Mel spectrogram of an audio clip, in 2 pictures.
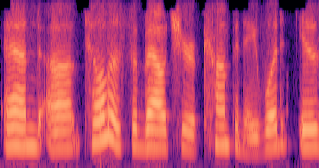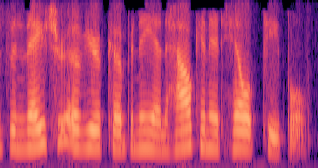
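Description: A woman's voice: medium pitch, steady tone, normal speed, no echo. Female radio host on a tinny, dry phone line; chatty and rambling. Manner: warm, rambling, with fillers. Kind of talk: radio interview.

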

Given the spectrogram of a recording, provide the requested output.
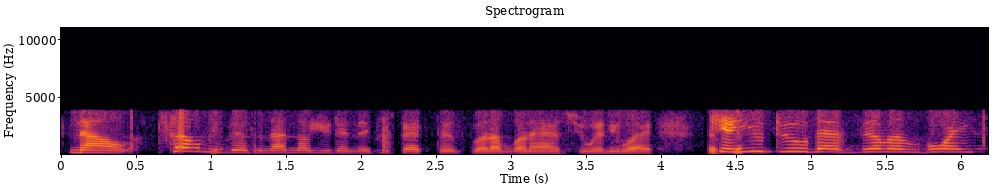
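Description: A man's voice: high-pitched, sing-song, moderate pace. A man hosting a radio interview, coaxing and playful with his guest. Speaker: radio host. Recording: phone-like narrow band.

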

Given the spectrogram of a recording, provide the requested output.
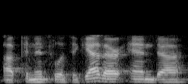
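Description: A man explaining things as an interview guest in a measured way. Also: medium pitch, steady tone. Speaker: interview guest, regional planning director. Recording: narrow muffled phone-like sound with faint noise.

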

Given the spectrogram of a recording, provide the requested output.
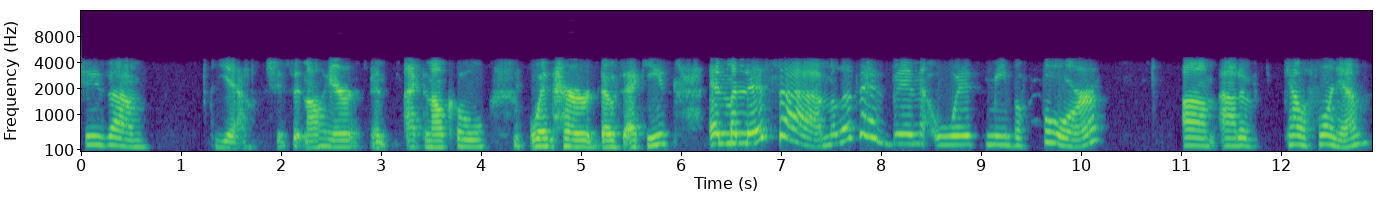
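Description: A woman's voice: medium pitch, expressive, takes it slowly. Campy, sassy woman host, phone-like sound. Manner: campy, sassy, bawdy, chatty. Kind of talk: casual solo radio chat. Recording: tinny phone line sound.

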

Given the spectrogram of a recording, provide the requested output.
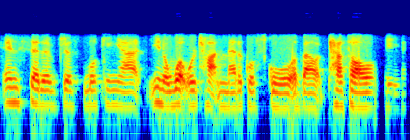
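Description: A woman's voice: sits low, level tone, quick pace, no echo. A woman physician talking earnestly as a guest in an interview, heard over a call whose audio keeps breaking up. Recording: tinny dry call line, breaking up.

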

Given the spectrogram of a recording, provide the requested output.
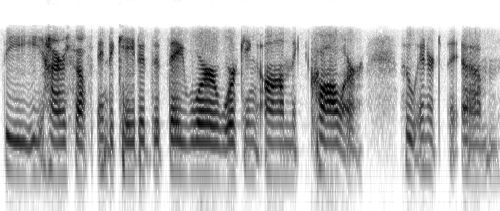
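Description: A woman radio host calls in by phone, her lowish, gravelly voice coming through a tinny, dry line without echo. She talks at a moderate pace with flat delivery, rambling chattily through a casual monologue and frequently correcting herself.

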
